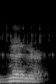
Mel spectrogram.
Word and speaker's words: Zwitter: It's Zwitter. In German, W is pronounced like a V.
